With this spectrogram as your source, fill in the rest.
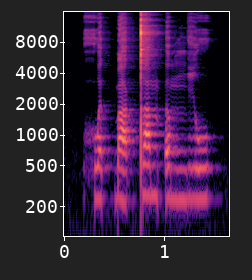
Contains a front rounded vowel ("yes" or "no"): no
